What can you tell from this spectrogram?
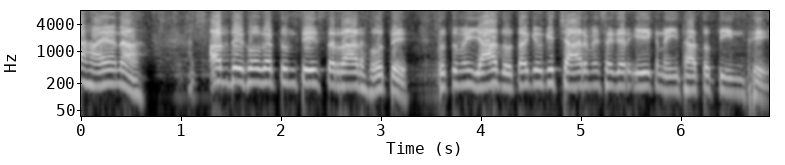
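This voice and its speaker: A man's voice: a little high, clean tone. A male teacher from India giving a classroom lecture, quizzing and teasing his students. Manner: lively, quizzes and teases students.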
